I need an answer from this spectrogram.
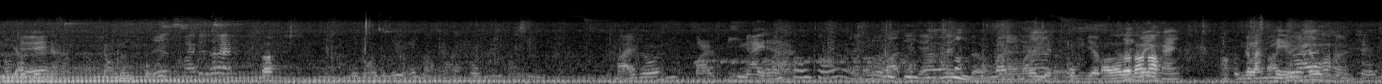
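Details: Baby monkey Leo, hungry and begging its mother for milk, cries in wavering, warbled tones that rise and fall, with the loudest bursts near the end; people talk in the background throughout.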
